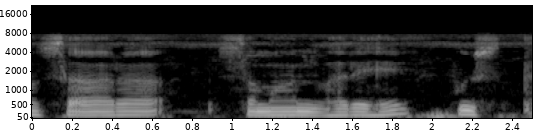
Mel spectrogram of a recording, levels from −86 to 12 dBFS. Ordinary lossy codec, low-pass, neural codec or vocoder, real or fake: none; none; none; real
